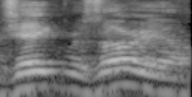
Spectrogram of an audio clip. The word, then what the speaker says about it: Jake Rosario: right now we got Jake Rosario right yes sir did I say it right yeah you said it right see yes boom first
